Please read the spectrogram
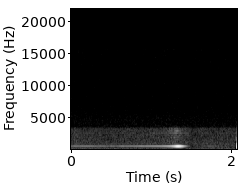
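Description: A single steady hum-like tone, one pitch held throughout, growing louder for about a second and a half and then cutting off suddenly.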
